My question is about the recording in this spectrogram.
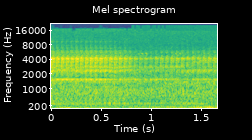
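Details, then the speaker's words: Home-built Searey seaplane, electric fuel pump switched on with electrical system: steady thin buzz over a low rumble as fuel starts flowing; pump working normally. "now it's probably got fuel in it but it stopped sounds like there's fuel coming we have fuel"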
